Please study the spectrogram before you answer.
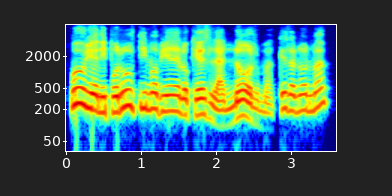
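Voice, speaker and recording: A man with a Bolivian Spanish accent gives a classroom lecture, asking the class questions and answering them himself, and repeating words slowly to show how they are said. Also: sits high, big pitch swings, dark tone, dry recording, lo-fi sound. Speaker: teacher.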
